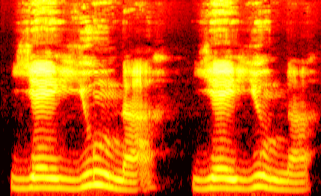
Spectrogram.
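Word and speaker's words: ieiuna: that consonantal eye here remember that's going to be a yu sound with that long e that's pronounced a so this word is going to be yey una this is our word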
